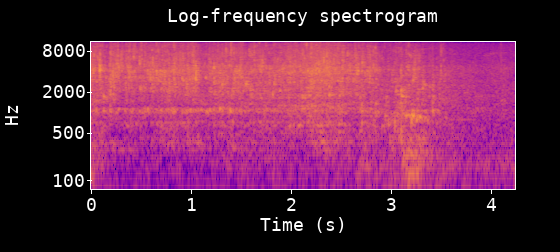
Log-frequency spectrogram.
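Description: Water poured from a plastic bucket into a toilet bowl, hand-flushing the toilet where there is no running water: a steady gushing pour that tails off about three and a half seconds in.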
